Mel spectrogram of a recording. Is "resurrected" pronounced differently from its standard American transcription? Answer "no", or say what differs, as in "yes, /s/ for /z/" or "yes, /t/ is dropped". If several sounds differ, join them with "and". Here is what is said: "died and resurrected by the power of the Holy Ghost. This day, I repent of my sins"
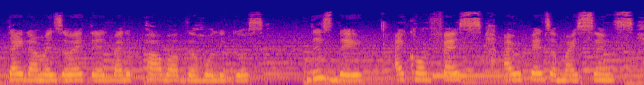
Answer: no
